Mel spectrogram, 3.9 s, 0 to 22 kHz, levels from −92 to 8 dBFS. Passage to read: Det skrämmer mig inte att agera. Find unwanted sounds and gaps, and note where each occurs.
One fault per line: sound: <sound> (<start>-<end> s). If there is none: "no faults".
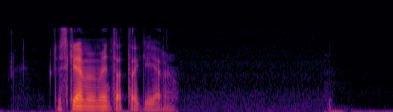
no faults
